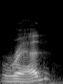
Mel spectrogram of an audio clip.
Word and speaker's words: read: Why, ask, went, there's our nth unit, men, there's our N unit, read can also be pronounced read, need has the E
